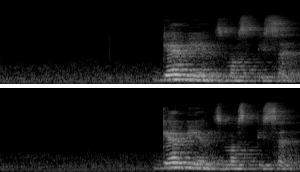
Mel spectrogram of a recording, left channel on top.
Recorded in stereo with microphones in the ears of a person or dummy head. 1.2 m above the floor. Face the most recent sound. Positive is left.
turn(degrees=-70)  # may be behind; listen again after turning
